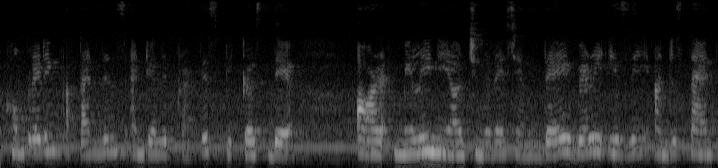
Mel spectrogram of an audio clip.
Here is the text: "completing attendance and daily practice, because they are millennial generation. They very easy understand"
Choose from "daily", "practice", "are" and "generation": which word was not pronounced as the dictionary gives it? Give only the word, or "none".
none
